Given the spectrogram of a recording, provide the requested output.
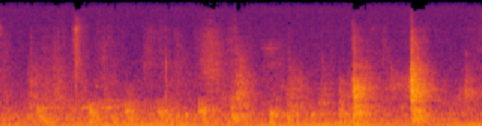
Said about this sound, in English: Would somebody mind closing the door over there, because there would be a lot of noise?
